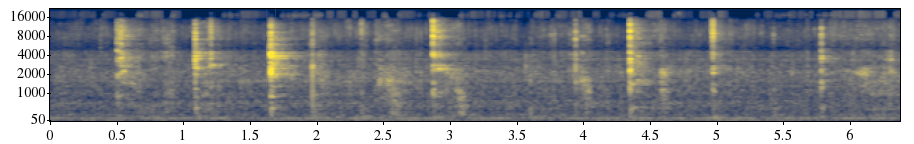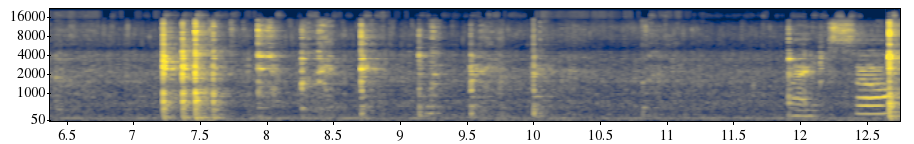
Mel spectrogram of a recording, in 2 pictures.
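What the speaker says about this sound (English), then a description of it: "Now we're going to give it a good stir. Make sure that we stir all the beans and the pieces of ham within the rice." A spoon stirs rice with beans and pieces of ham in a pot, scraping and clinking in an irregular run of knocks over a faint hum, close and fairly quiet, with a denser burst of scrapes partway through.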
